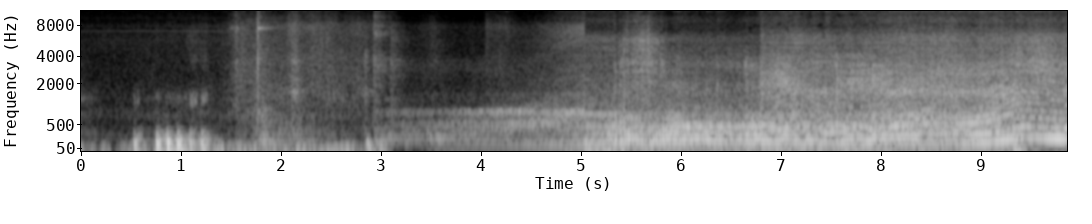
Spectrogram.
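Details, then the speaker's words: Two-stroke moped after raising carburettor to horizontal angle with a riser: revs to a high wavering buzz that breaks up and stutters near the top, no improvement; high-rpm misfire persists, new plug next (old iridium plug totally black). "it was not that either if that had the slightest difference we should have heard it but it was not any better"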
